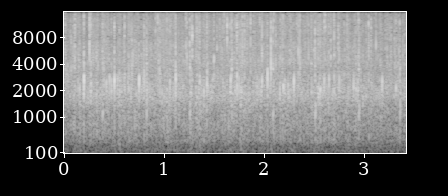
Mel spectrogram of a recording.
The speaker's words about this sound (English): And I want to say to you, Kingsgate, well done. Let's give one another a round of applause.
